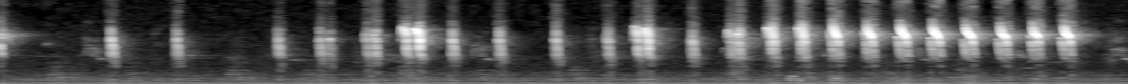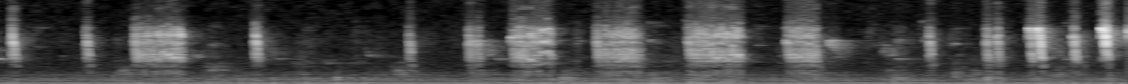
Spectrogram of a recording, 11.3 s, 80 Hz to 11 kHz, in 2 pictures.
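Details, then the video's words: Velvet-fronted nuthatch youngster singing in lively 'nembak rapat' style, captured on a Redmi 10: scattered sharp high notes building into a dense burst of about ten ringing notes, then rough, buzzy chirps repeated irregularly. "RAMBATAN PARUH MERAH gacor nembak rapat"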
